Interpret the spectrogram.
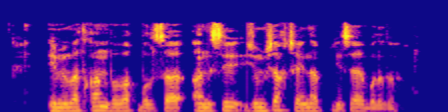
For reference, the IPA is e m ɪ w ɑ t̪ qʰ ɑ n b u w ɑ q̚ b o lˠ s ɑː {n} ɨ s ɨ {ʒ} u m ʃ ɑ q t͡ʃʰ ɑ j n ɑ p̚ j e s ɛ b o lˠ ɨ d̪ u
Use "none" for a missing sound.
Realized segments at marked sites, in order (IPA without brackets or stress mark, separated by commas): n, ʒ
